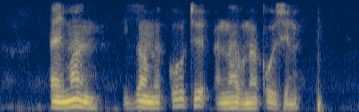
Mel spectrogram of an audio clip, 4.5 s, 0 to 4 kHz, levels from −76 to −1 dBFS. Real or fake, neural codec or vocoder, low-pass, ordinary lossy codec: fake; codec, 16 kHz, 0.8 kbps, ZipCodec; 3.6 kHz; Opus, 24 kbps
